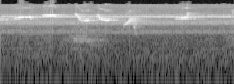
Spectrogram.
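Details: Oriental magpie-robin giving brief whistled notes and short buzzy slurs in a quick sequence, partly blending into a steady high electronic tone.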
